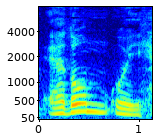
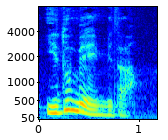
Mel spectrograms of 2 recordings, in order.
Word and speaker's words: 이두메: 히브리 발음 에돔의 헬라 발음이 이두메입니다.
